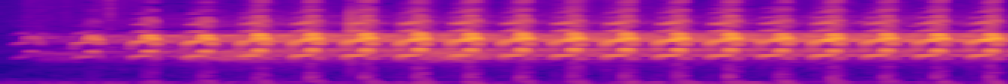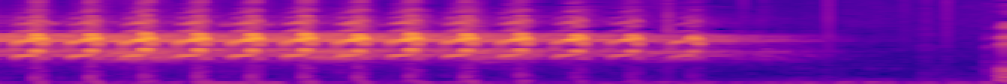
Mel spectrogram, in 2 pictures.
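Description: Red-shafted Flicker gives a long, even run of loud, ringing wick notes, about five or six a second for over five seconds, ending with a brief click.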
